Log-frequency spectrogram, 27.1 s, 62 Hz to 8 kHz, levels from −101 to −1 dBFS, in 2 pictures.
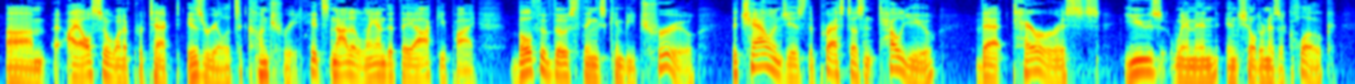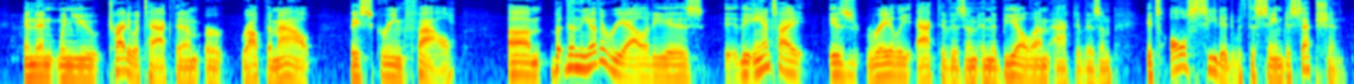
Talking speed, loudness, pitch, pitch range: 175 wpm, -26 LUFS, 95 Hz, 85-110 Hz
